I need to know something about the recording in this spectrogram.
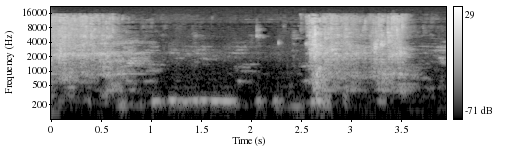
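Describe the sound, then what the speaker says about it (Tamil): Water splashes into a cooking pot in two short pours for semiya payasam, with someone talking softly in between. "பாயாசத்துக்கு கொஞ்சம் தண்ணி ஊற்றுறேன்"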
